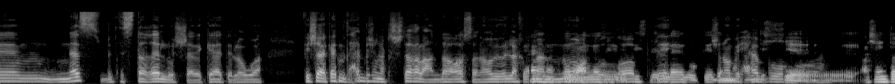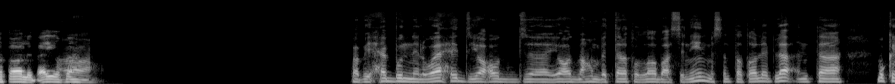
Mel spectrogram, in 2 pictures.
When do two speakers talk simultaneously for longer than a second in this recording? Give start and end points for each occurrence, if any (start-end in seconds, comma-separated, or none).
5.2-7.8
